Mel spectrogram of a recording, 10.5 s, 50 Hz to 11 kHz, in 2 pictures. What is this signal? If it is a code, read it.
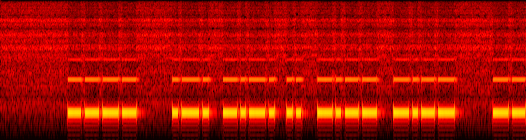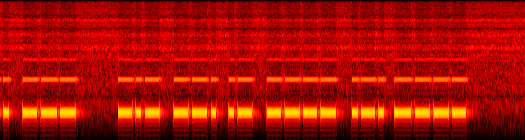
Morse code (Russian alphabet), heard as a keyed tone, hand-sent with a straight key, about 26 wpm, 590 Hz. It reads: Ш РЦИЫЫ ГО КГАШРШ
